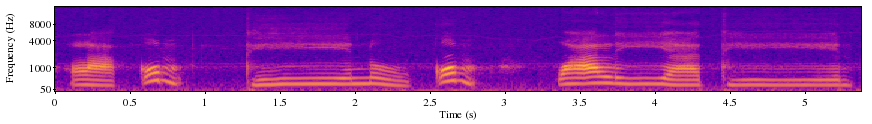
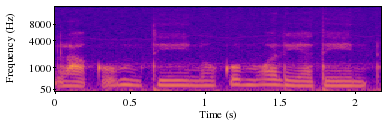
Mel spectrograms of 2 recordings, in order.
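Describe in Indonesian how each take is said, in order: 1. Frasa ini dibaca dengan pelan dan merata. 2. Frasa ini dibaca dengan cepat. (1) "tartil saja, yang yang pelan tapi benar" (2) "bukan baca cepat-cepat gitu ya"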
